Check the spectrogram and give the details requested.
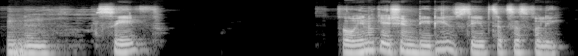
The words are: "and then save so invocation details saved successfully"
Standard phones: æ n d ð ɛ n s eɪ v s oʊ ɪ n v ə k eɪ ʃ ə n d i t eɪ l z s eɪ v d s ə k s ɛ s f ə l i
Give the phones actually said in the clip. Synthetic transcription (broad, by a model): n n s eɪ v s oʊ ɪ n ə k eɪ ʃ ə n d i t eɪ l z s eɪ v s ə k s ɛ s f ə l i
